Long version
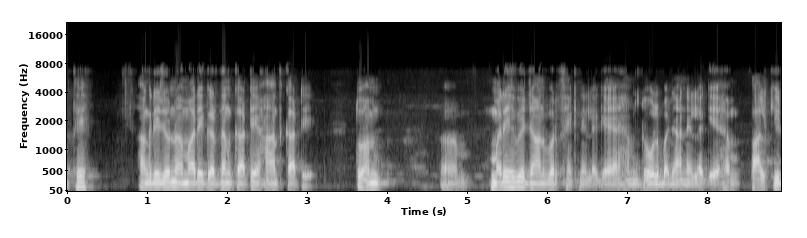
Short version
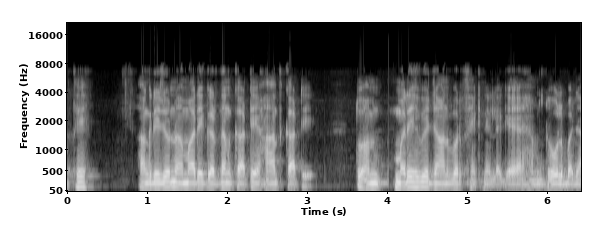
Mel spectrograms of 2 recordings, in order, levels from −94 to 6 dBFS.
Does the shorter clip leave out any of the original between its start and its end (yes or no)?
yes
